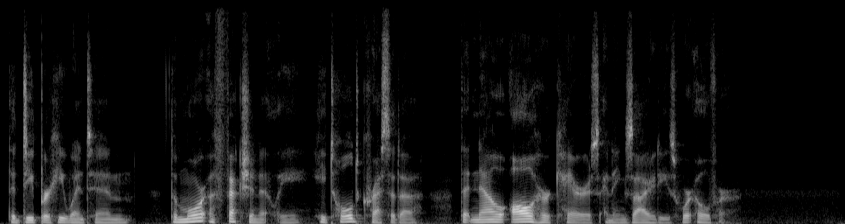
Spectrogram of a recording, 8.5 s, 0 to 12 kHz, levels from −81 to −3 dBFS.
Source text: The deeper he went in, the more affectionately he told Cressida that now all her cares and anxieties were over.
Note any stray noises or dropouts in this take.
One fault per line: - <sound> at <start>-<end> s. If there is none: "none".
none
